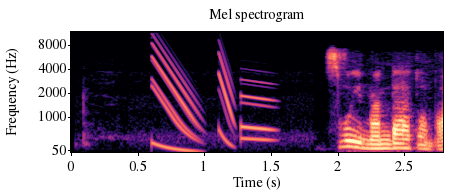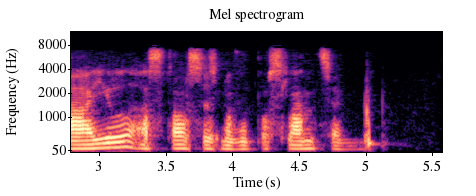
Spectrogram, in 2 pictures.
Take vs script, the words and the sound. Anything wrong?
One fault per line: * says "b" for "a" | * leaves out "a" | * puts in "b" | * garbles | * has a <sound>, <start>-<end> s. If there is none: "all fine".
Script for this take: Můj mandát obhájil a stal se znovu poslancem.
* has a chirp, 0.6-1.6 s
* says "Svůj" for "Můj"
